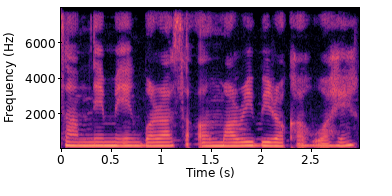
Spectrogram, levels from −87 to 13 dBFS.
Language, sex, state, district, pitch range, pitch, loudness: Hindi, female, Arunachal Pradesh, Papum Pare, 195-205 Hz, 205 Hz, -14 LUFS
